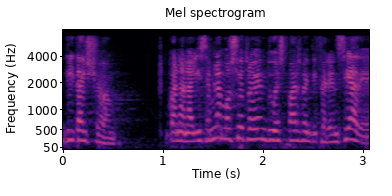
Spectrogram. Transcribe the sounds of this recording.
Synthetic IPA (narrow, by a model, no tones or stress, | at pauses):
d̪it̪ajʃɔ | kwananalisemnaemosiot̪ɾoemd̪ue̞spaɾzβend̪ifeɾensjað̞e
